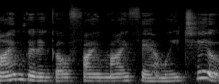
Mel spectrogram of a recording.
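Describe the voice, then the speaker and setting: A woman speaks at a fairly slow pace with an American accent. Her pitch variation is ordinary. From US West (California desert). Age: 60s. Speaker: interviewee. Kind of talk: interview testimony.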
